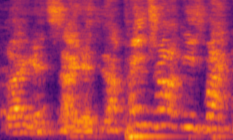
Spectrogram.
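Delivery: high-pitched celebratory shout; mock triumph. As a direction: crow in hammed-up victory. Mock celebration of regained power.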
